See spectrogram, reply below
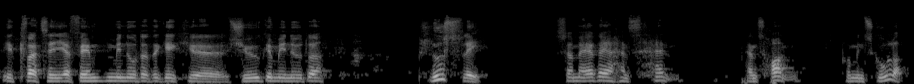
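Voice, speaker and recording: A man's voice: fairly high pitch, steady tone, pauses often, a little hiss or hum. An older man, a pastor, preaching a sermon and telling a personal story with self-mocking humor and frequent laughter.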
